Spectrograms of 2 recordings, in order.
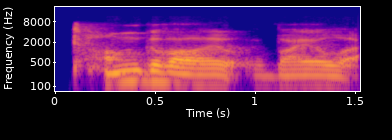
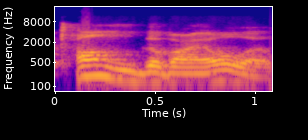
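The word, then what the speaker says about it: Tagovailoa: a tongue of Viola I never understood why it's tongue Viola when it's spelled tag of Viola yeah make sure they say tongue though it's like they're saying to a tongue of Viola like are we sure it's tongue I don't know I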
